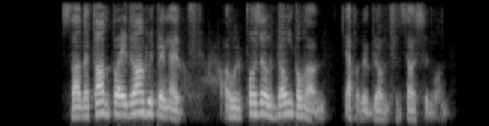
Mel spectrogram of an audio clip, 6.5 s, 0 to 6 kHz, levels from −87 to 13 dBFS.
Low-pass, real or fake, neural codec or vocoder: 5.4 kHz; fake; codec, 16 kHz, 0.5 kbps, FreqCodec, larger model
